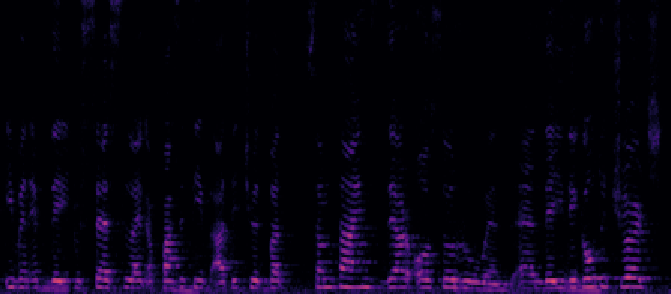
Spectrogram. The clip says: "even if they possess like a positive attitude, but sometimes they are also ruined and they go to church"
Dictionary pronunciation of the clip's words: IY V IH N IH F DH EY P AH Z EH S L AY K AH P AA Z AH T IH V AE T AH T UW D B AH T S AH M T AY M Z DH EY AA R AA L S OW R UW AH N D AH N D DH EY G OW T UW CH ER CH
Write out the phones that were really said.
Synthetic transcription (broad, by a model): IY V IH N IH F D EY P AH S EH S L AY K AH P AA S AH T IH V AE T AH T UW D B AH T S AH M T AY M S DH EY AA R AA L S OW R UW AH N D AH N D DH EY G OW T UW CH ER CH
